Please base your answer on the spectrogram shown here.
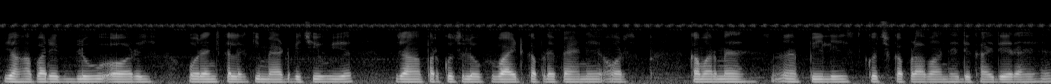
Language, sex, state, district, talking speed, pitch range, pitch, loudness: Hindi, male, Maharashtra, Sindhudurg, 170 wpm, 120-125 Hz, 125 Hz, -23 LUFS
